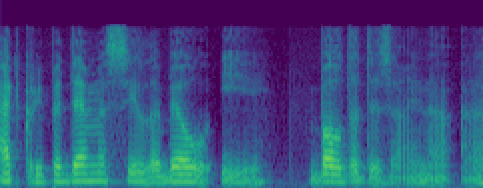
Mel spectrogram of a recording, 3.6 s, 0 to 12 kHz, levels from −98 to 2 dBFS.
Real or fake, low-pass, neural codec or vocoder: fake; 7.2 kHz; codec, 16 kHz, 0.4 kbps, LongCat-Audio-Codec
